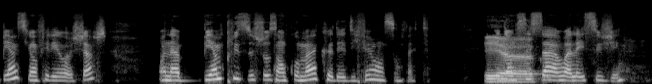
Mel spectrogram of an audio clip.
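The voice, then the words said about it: Slight English-speaker accent in French. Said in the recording (French): “un petit accent euh, anglophone”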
